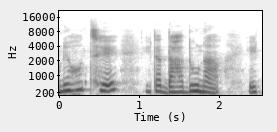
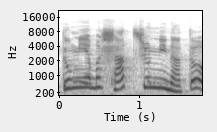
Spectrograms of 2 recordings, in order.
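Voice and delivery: suspicious; 6 semitones higher than usual. Acted. Suspicious question to grandpa.

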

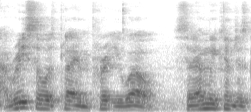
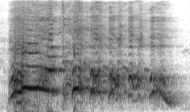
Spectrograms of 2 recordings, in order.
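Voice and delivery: high, loud laughing cry; laughing shout; 22 dB louder than usual. Real, not acted. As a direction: burst out laughing loudly. Reacting to a goal chance.

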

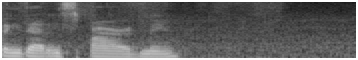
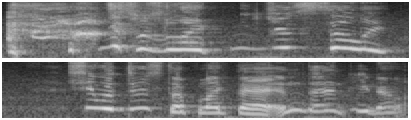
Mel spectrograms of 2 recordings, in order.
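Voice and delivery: much higher, laughing speech; 3 dB louder than usual. Real, not acted. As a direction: talk through laughter. Laughing about the sister.

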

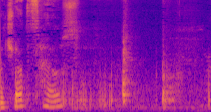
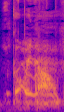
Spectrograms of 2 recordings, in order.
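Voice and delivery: high shout breaking into a cry. Real, not acted. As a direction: yell it while crying. Kind weint im Streit.

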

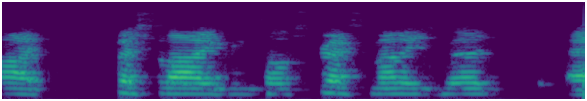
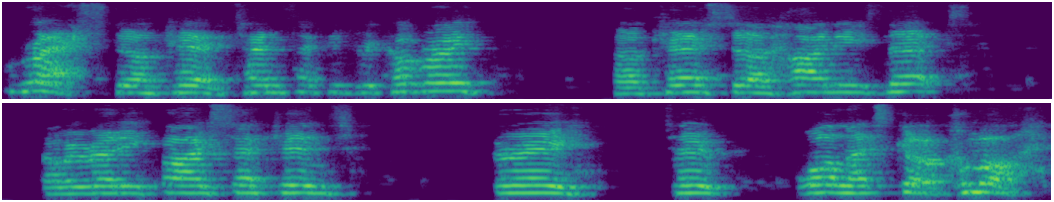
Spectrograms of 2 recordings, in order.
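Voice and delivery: gym bro; 5 semitones higher, 9 dB louder, slower than usual. Acted. Fitness coach calling workout cues.

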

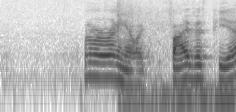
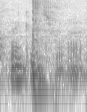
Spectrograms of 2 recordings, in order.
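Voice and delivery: breathy whisper of relief; hushed thank goodness; 17 dB quieter, much faster than usual. Real, not acted. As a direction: sigh it out under your breath. Relieved aside to self.

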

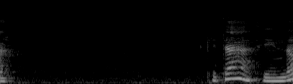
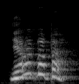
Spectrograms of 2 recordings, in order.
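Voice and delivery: much higher and louder coaxing; high baby talk; 11 semitones higher, 7 dB louder than usual. Shown as a demonstration. Mother urging her baby to call dad, high and loud. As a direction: lift the voice high to get the baby to say it.

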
